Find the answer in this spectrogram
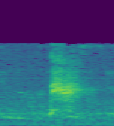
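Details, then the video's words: A dog gives a single short, sharp bark against a quiet background. "Dogs barking"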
